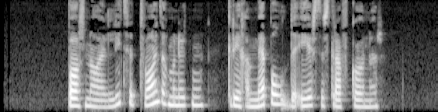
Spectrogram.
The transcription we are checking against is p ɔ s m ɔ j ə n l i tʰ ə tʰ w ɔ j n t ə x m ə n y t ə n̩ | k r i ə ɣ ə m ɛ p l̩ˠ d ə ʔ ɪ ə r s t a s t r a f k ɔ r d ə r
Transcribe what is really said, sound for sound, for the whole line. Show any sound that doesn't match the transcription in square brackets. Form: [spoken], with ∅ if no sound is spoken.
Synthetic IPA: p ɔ s [n] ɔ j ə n l i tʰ ə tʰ w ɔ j n t ə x m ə n y t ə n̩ | k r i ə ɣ ə m ɛ p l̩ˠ d ə ʔ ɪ ə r s t [ə] s t r a f k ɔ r [n] ə r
